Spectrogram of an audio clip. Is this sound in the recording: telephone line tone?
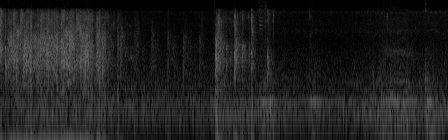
no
